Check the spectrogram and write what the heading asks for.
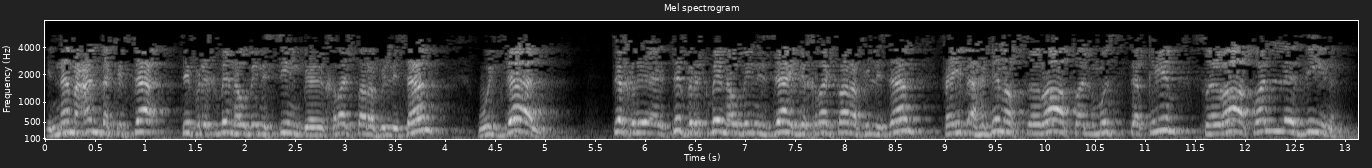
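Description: A man with an Egyptian accent teaching Quran recitation, repeating words slowly to show how they are pronounced. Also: very high voice, reverberant, lo-fi sound. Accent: Egyptian Arabic. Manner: demonstrates pronunciation by repeating words slowly, animated and emphatic. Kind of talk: Egyptian colloquial tajweed lesson.

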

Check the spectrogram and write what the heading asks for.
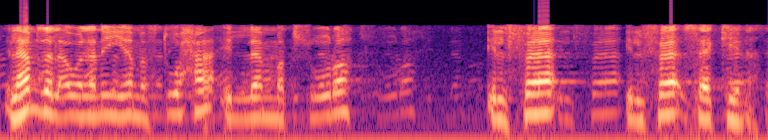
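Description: A man with an Egyptian accent leads a tajweed lesson, his voice high and bright. He questions his students patiently and goes over each point again and again. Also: poor audio. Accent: Egyptian Arabic. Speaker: Quran recitation teacher.

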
